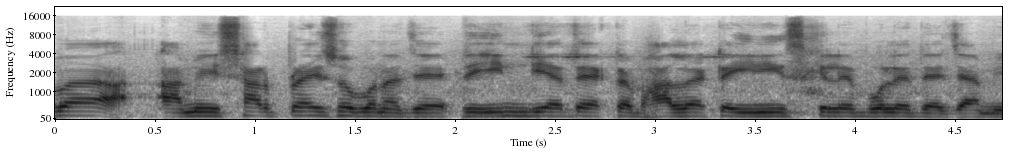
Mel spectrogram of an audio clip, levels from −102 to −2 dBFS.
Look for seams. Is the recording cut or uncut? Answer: cut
